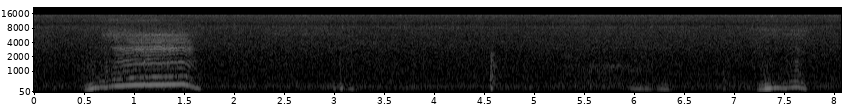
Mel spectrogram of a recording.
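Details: A sleeping house cat named Sergio gives a drawn-out, tonal, rising snore of about a second, then quiet breathing with faint clicks, and a shorter snore near the end.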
